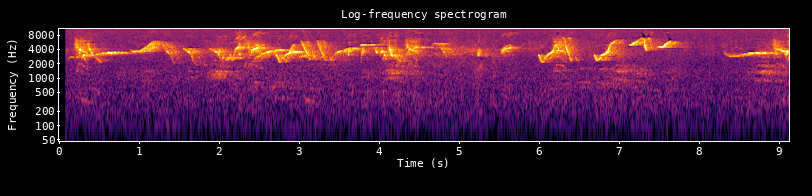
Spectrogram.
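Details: Oriental magpie-robin, a very common resident, singing in Ubon Ratchathani, Thailand, on 26 December 2020; sweet whistled phrases sliding up and down, with varied notes in quick succession over faint background hiss.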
